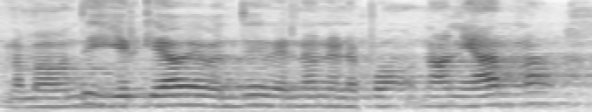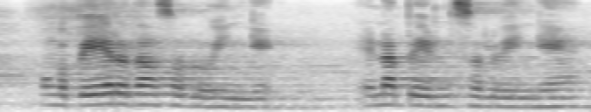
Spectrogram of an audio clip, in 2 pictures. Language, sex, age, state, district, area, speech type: Tamil, female, 30-45, Tamil Nadu, Perambalur, rural, spontaneous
